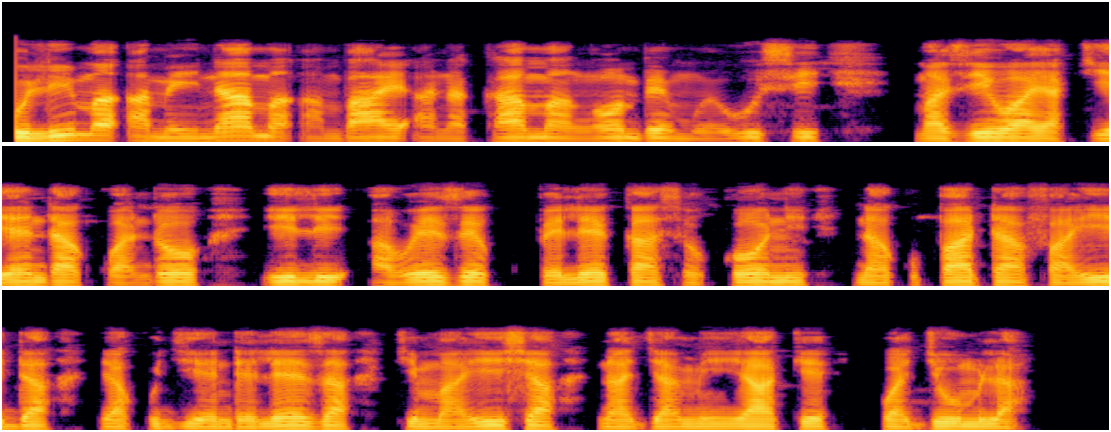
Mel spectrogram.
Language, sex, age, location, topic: Swahili, male, 25-35, Wajir, agriculture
